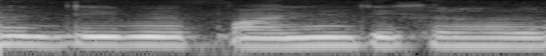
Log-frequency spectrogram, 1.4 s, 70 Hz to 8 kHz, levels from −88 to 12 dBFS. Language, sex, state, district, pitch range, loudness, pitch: Angika, female, Bihar, Bhagalpur, 165-180 Hz, -12 LUFS, 175 Hz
